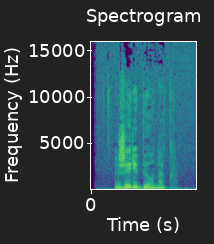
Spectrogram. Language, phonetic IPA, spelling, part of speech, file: Russian, [ʐɨrʲɪˈbʲɵnək], жеребёнок, noun, Ru-жеребёнок.ogg
- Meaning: foal, colt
